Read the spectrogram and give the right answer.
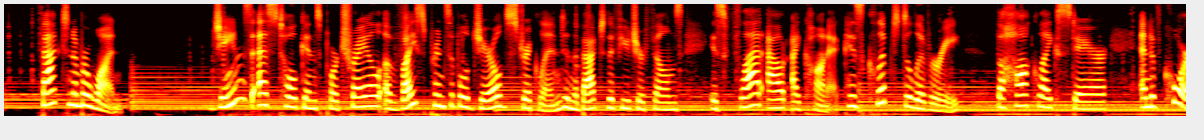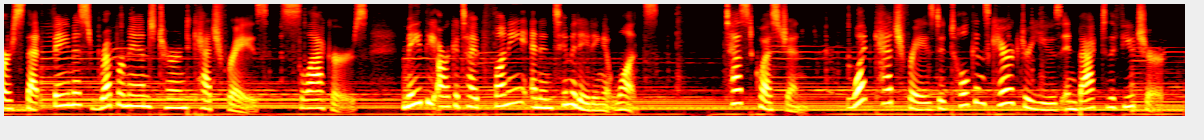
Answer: Correct answer. Slackers.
